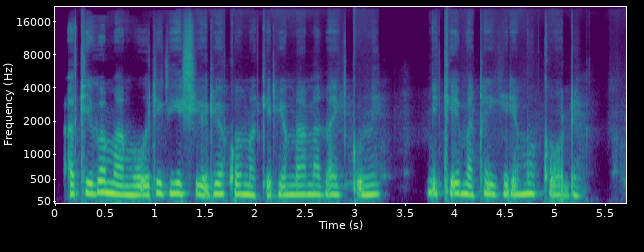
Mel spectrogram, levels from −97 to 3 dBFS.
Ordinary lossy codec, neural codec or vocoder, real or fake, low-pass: none; codec, 44.1 kHz, 2.6 kbps, DAC; fake; none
